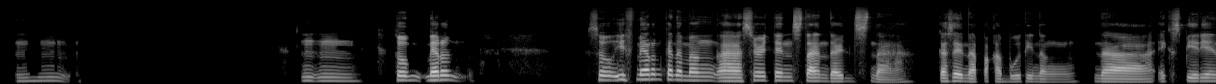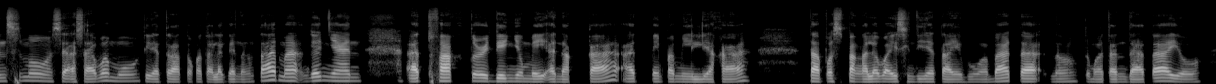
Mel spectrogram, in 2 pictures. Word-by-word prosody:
Mhm. 165 +1 -13 2.3
Mm, 165 -2 -7 0.3
so 200 -1 +6 0.2
meron 200 -2 +6 1.2
So, 200 -2 +1
if 215 +1 +1
meron 230 0 +4
ka 225 - +5
namang, 190 -5 +1
ah, 160 0 +6
certain 190 -1 +2
standards 150 -4 +3
na, 115 +1 -6 0.2
kasi 155 +2 +3
napakabuti 135 -1 -3
ng 120 -2 -9 0.2
na-experience 140 +4 0
mo 170 -3 -4
sa - - 0
asawa 130 +8 -2
mo. 150 0 -8
Tinatrato 125 -5 -4
ka 125 - -6
talaga 120 -1 -5
ng 120 0 -9
tama, 175 -3 +1
ganiyan. 165 0 -1 0.5
At 140 +1 +4
factor 155 -1 +3
din 145 0 0
yung 135 - -7
may 130 +1 0
anak 120 -2 -3
ka 130 -1 +1
at 135 0 -4
may 135 -2 -7
pamilya 125 -2 -4
ka. 125 +9 -3 0.6
Tapos 140 0 +3
pangalawa 130 -1 +1
is 130 +1 -1
hindi 130 0 -10
na 130 - -6
tayo 115 - 0
bumabata 135 +4 0
'no, 130 +1 -9
tumatanda 120 -1 -3
tayo. 135 -5 +1
145 Hz, 120 wpm, -26 LUFS, 125-165 Hz, 2.3 s, so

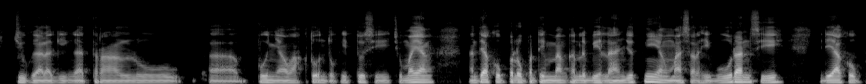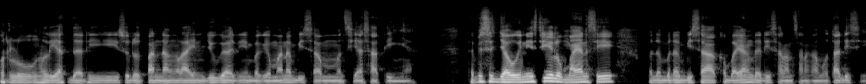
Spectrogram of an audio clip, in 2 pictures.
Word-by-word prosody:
juga 95 -2 -2
lagi 85 +1 -4
enggak 90 -2 -4
terlalu 85 0 -4 0.2
eee 75 -1 -5 0.2
punya 90 -3 -1
waktu 90 +1 -6
untuk - - -7
itu, - - -2
sih. 85 0 -6
Cuma 95 +4 0
yang 105 -1 +4 0.4
nanti 90 +3 +1
aku 105 0 -1
perlu 100 -4 0
pertimbangkan 90 0 0
lebih 95 -1 0
lanjut 90 +4 0
nih 115 -4 +4
yang 95 - 0
masalah 85 -1 -2
hiburan, 100 +6 +2
sih. 100 +3 0 0.3
Jadi 100 - +1
aku 95 0 -1
perlu 95 -2 -1
ngelihat 95 0 +1
dari 90 -1 -3
sudut 95 -1 -3
pandang 85 0 -1
lain 90 +1 -1
juga 100 -2 +1
nih, 90 +1 -5
bagaimana 85 +3 -2
bisa 90 0 -5
mensiasatinya. 145 - -5 0.6
Tapi 130 - +1
sejauh 120 -4 +8
ini 125 +2 +7
sih 150 +2 +7
lumayan 115 -1 +6
sih, 130 +3 +3 0.3
bener-bener 95 0 -1
bisa 95 -1 +1
kebayang 90 +4 0
dari 90 0 -2
saran-saran 85 0 -7
kamu 80 +1 -6
tadi, 90 +1 -1
sih. - - -14
90 Hz, 175 wpm, -23 LUFS, 85-100 Hz, 0.6 s, sejauh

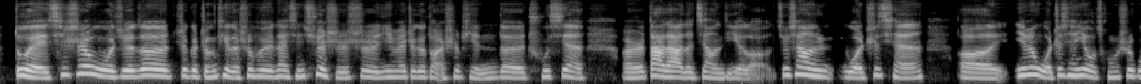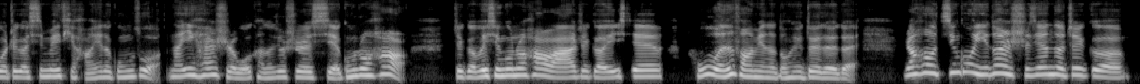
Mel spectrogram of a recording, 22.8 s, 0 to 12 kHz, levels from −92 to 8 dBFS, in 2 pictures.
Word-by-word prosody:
对， 200 -7 +6
其 270 +9 -3
实 310 +4 +2
我 235 -7 +4
觉 215 +1 +4
得 235 0 +5
这 230 +2 -3
个 220 -1 +1
整 205 0 -2
体 235 0 0
的 190 - 0
社 235 - -2
会 225 -2 +1
耐 220 0 -2
心 220 +1 -3
确 260 +1 0
实 180 -5 -4
是 205 -1 -3
因 205 +2 -3
为 205 0 -2
这 205 0 -4
个 200 0 -1
短 195 -3 -5
视 210 +5 -7
频 180 -3 -7
的 185 -2 -2
出 215 +5 -6
现， 210 -5 -3 0.3
而 185 +1 -2
大 235 +1 +5
大 200 -2 +4
地 185 0 -3
降 175 -1 -5
低 170 0 -6
了。 155 +9 -8
就 260 - -3
像 275 -1 +3 0.3
我 190 -2 0
之 255 +8 -5
前 210 -4 -3 0.3
呃， 170 -3 0
因 250 +3 +1
为 280 - +4
我 205 -8 +3
之 255 +4 -4
前 250 -1 +1
也 245 - +2
有 220 -6 0
从 195 +1 -8
事 230 +3 -2
过 210 -2 -1
这 205 - -3
个 195 -1 -1
新 220 +4 -4
媒 225 +1 +2
体 225 -5 -7
行 165 -2 -8
业 195 - -5
的 200 -1 -2
工 205 +3 -3
作， 225 0 -2
那 220 +1 -4
一 255 +1 +2
开 260 +3 0
始 210 -7 -4
我 170 +2 -3
可 195 -3 -8
能 180 +2 -7
就 205 0 -2
是 200 -2 -1
写 170 -2 -2
公 220 +7 +1
众 250 -1 +3
号 295 +4 -1
儿， 285 - +3 0.4
这 210 - 0
个 200 -1 0
微 225 +2 +6
信 235 +1 +3
公 250 0 +4
众 255 0 +3
号 255 -2 +2
儿 - - +3
啊， 190 +1 +5
这 210 -1 -5
个 195 -2 0
一 215 - -2
些 220 +1 +1 0.3
图 230 +3 0
文 250 -2 +5
方 225 -5 +1
面 205 -2 -1
的 185 -1 -4
东 180 +1 -4
西 195 - -4
对 195 -1 0
对 175 -2 +1
对， 165 - -3 0.5
然 280 +4 +2
后 335 +1 +1
经 340 +5 -2
过 365 -2 -1
一 275 -2 +2
段 320 -1 +3
时 250 -1 -5
间 280 +2 +1
的 270 -2 +3
这 260 +1 -1
个 205 -5 0
215 Hz, 285 characters per minute, -21 LUFS, 190-245 Hz, 0.5 s, 对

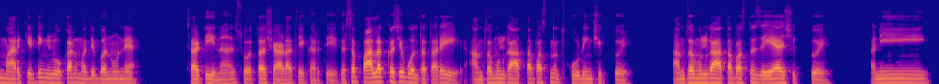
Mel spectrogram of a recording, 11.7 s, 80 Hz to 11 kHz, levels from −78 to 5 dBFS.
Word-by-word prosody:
Marketing 125 +3 -1
लोकांमध्ये 125 -2 -1
बनवण्यासाठी 115 0 -2
ना, 105 +2 -4
स्वतः 115 0 0
शाळा 105 -2 +2
ते 105 - -3
करते 95 -1 -7
कसं, 110 +8 -1
पालक 140 +3 +8
कसे 155 0 +3
बोलतात, 120 -3 0
"अरे! 120 +3 +1 0.3
आमचा 110 +3 -2
मुलगा 125 0 0
आत्तापासनंच 125 +2 -2
कोडिंग 120 0 -2
शिकतोय, 110 -3 -7 0.6
आमचा 115 +4 +2
मुलगा 125 0 +5
आत्तापासनंच 125 0 +1
एआय 120 +1 +6
शिकतोय." 105 -3 -5 0.5
आणि 120 +1 -3
120 Hz, 125 wpm, -24 LUFS, 115-125 Hz, 0.6 s, पालक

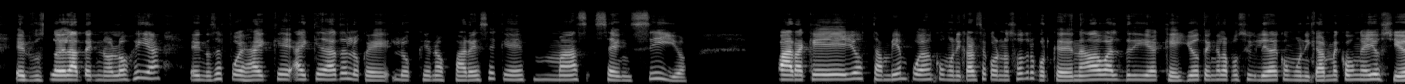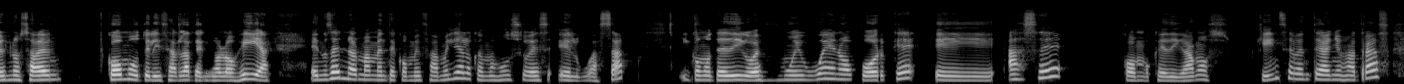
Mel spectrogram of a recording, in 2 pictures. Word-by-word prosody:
el 205 -2 0
uso 205 -1 -10
de 215 -1 +7
la 210 -1 +7
tecnología. 220 +7 -2 0.3
Entonces, 210 +4 -5
pues 220 -3 -1
hay 205 0 0
que 230 0 -3
hay 225 0 0
que 240 +2 -6
darle 230 +4 +1
lo 230 -3 -3
que 190 -2 -4
lo 210 -3 -6
que 205 +1 -9
nos 205 -1 -4
parece 205 +6 -3
que 220 -4 -5
es 215 - -8
más 220 0 -3
sencillo, 190 -1 -5 0.9
para 220 -1 +8
que 230 +1 +2
ellos 265 +3 -1
también 230 +2 -4
puedan 235 -2 -2
comunicarse 210 -1 -2
con 220 -2 -3
nosotros, 255 +7 -7
porque 200 -1 -3
de 185 0 +2
nada 205 +3 +3
valdría 215 -1 0
que 190 -3 -4
yo 210 +2 0
tenga 215 0 -5
la 215 - +2
posibilidad 205 -1 -2
de 210 - +2
comunicarme 200 -1 -3
con 220 0 -2
ellos 230 +1 +2
si 195 - 0
ellos 195 +2 +4
no 210 0 +1
saben 210 +2 +6 0.5
cómo 230 0 +8
utilizar 195 -2 +1
la 205 0 +5
tecnología. 185 +2 +3 0.4
Entonces, 220 +8 +4
normalmente, 215 -5 +1
con 195 0 -5
mi 195 0 -4
familia 215 +9 -2
lo 260 - -3
que 205 - -5
más 195 0 -6
uso 210 0 -6
es 195 0 -2
el 195 -2 -1
WhatsApp, 180 - -1 0.5
y - - -12
como 205 0 0
te 200 +1 +5
digo, 205 -1 +5
es 195 -1 -2
muy 210 +2 -4
bueno, 235 +2 0
porque, 205 +8 +2 0.2
eh, 185 -2 -2
hace 300 +10 +1 0.6
como 190 -2 -1
que, 185 0 -2
digamos, 180 +4 -3 0.2
15, 275 +8 -3
20 240 -1 -2
años 220 -1 +1
atrás, 295 +11 +2
210 Hz, 170 wpm, -23 LUFS, 200-230 Hz, 0.9 s, para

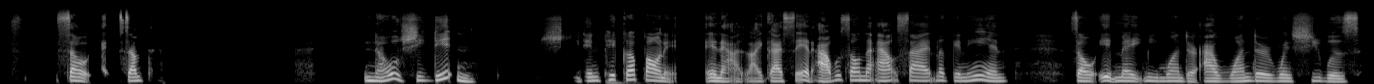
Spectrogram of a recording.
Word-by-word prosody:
S - - -22 0.3
so, - - +3
eh, - - -7 0.2
someth 170 0 +1 2.1
No, 175 +8 +3
she 185 +1 -2
didn't. 175 - 0 0.6
She 145 - -13
didn't 170 +1 -2
pick 215 0 -2
up 220 -2 +3
on 175 -5 +5
it. - - -6 0.3
And 155 -2 +3
I 140 - -4
like 145 +1 -5
I 150 -1 +5
said, 150 - 0
I - - +7
was 210 0 -4
on 195 0 +3
the 185 - -1
outside 175 +1 0
looking 165 -3 -3
in, 170 -6 0 0.6
so 155 -2 +2
it 180 0 +4
made 155 -3 0
me 165 -1 -2
wonder. 155 -3 -2
I 150 - +3
wonder 150 +3 0
when 150 0 -1
she 165 +3 -6
was 135 -3 -1
165 Hz, 155 wpm, -24 LUFS, 150-180 Hz, 2.1 s, I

